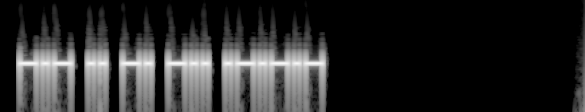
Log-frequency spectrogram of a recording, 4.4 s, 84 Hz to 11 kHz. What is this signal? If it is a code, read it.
Morse code, heard as a keyed tone, about 28 wpm, 700 Hz. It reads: KIND.
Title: Sentences from Top 1000 Words - Review Part 4 - 28wpm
